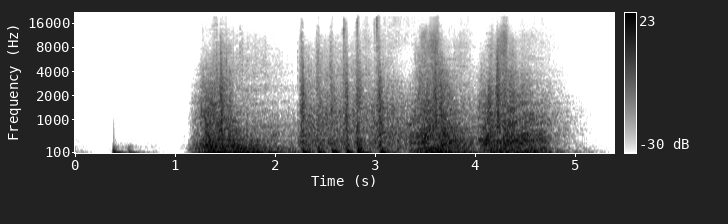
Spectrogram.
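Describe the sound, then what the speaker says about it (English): Fire spell sound effect samples: a short thump, a brief gap, then a loud roaring, crackling burst of flame that surges in pulses for about four seconds before fading out. "Most of these fire samples came from Soundly."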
